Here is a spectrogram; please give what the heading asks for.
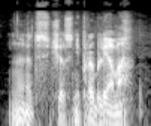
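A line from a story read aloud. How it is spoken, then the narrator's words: Gloomy remark. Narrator (Russian): мрачно заметил министр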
